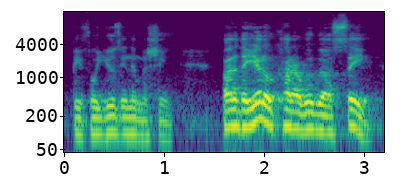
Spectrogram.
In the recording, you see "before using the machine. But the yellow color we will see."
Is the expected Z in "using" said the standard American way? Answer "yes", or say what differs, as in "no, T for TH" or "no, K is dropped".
yes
